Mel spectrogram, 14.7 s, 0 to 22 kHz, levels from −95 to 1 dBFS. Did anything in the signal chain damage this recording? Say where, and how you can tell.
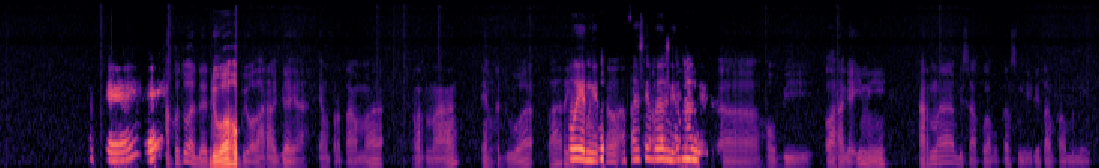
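Yes. In call processing, the far end's echo canceller likely let loudspeaker pickup through, producing an echo leak. A delayed copy of the speech returns at 1.93 to 2.2 s, 7.98 to 8.09 s and 8.84 to 9.45 s, lagging about 320 to 350 ms, from a few dB below the speech to level with it.

Also in call processing, speech was suppressed in double talk between 8.45 and 8.72 s. While both ends were active, the canceller likely mistook the talker for echo and attenuated it. For roughly 150 ms in total the speech drops by up to about 30 dB.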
